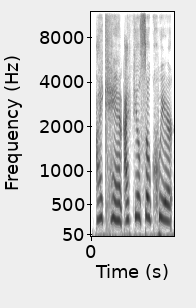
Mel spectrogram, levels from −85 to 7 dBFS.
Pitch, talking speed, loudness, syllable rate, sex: 275 Hz, 215 wpm, -19 LUFS, 4.1 syllables/s, female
